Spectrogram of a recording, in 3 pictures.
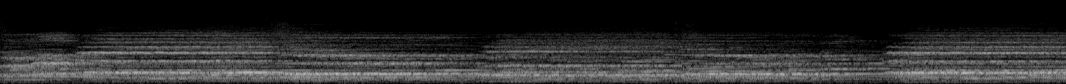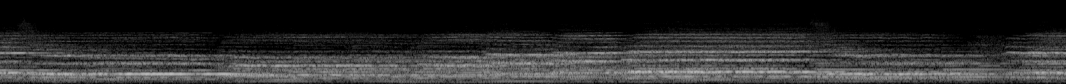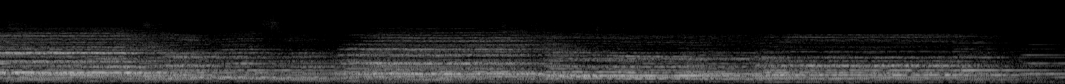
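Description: Mixed-voice church choir singing, in long sustained phrases broken by a few short pauses.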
